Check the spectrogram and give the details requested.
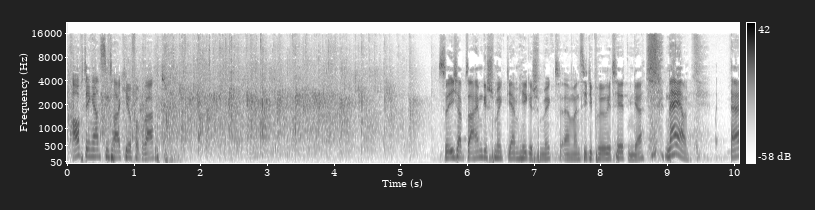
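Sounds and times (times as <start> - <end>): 
audience applauding: 0.0 - 5.5
speech: 0.1 - 1.7, 5.6 - 10.0.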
